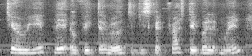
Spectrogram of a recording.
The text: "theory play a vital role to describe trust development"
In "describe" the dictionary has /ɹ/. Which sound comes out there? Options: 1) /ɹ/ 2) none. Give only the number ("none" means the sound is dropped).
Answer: 2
